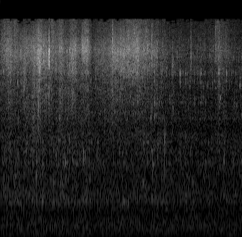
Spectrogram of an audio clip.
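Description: Faint, steady outdoor background hiss with a light rustle in the first second or so.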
